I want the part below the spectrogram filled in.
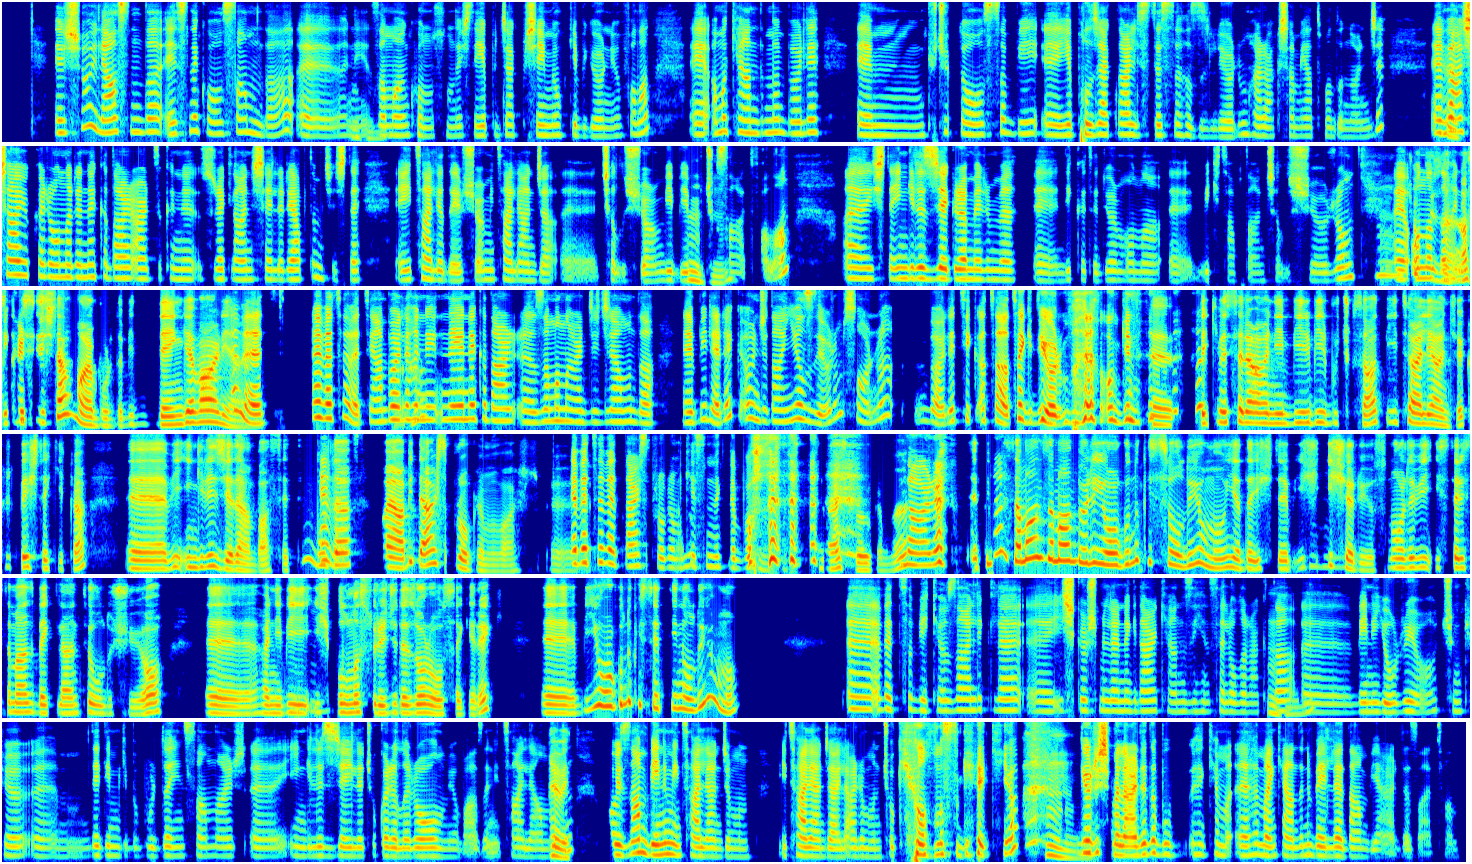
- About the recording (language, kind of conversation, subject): Turkish, podcast, Zamanı hiç olmayanlara, hemen uygulayabilecekleri en pratik öneriler neler?
- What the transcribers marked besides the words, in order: other background noise; chuckle; laughing while speaking: "o gün"; chuckle; chuckle; laughing while speaking: "Doğru"; chuckle; laughing while speaking: "iyi olması gerekiyor"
